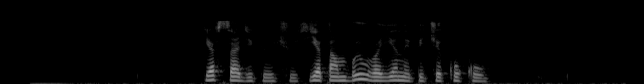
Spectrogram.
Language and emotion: Russian, neutral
